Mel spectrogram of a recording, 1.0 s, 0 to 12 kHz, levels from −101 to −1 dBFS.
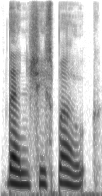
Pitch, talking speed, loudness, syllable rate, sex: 210 Hz, 175 wpm, -19 LUFS, 4.9 syllables/s, female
